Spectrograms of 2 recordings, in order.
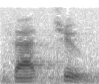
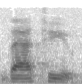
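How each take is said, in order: First: The T and Y merge into a CH sound. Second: The T stays separate and clean before you. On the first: The speaker calls it wrong. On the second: The speaker calls it right.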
